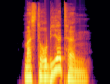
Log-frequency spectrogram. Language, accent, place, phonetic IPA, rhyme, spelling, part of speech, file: German, Germany, Berlin, [mastʊʁˈbiːɐ̯tn̩], -iːɐ̯tn̩, masturbierten, verb, De-masturbierten.ogg
- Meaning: inflection of masturbieren: 1. first/third-person plural preterite 2. first/third-person plural subjunctive II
